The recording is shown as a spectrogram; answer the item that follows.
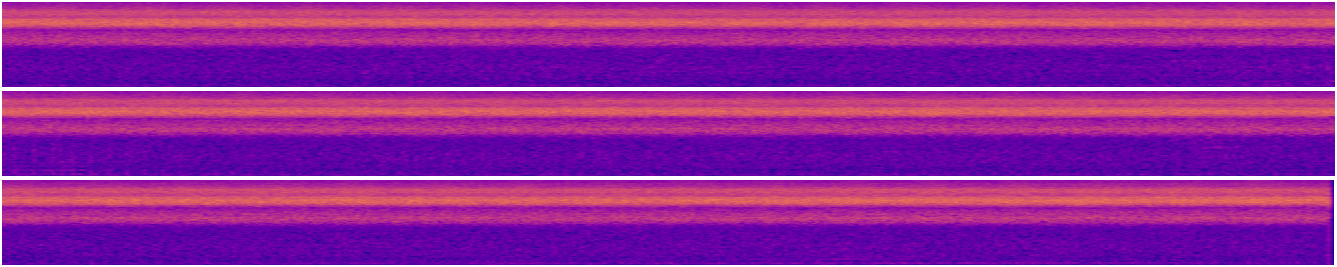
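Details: Crickets in a pine forest at sunset keep up a continuous bright, high-pitched trilling chorus from many insects, unchanging over the whole stretch, with faint low rumbles beneath; real-time XY stereo recording.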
